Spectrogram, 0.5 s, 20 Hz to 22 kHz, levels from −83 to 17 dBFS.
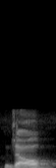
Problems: none marked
